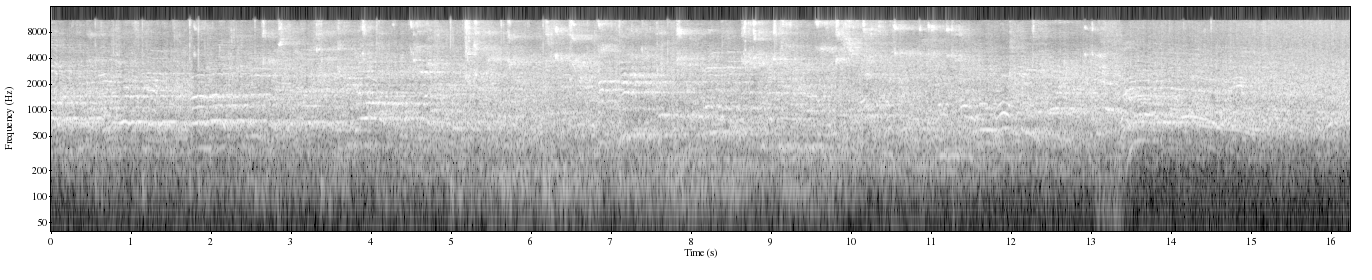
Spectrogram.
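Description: Basketball game in a gym: a ball bouncing on the hardwood amid the steady mixed voices of players and spectators, echoing in the large hall.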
